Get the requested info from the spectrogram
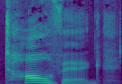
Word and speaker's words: Thalweg: It's usually pronounced Thalweg, and it is a combination of two German words.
